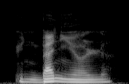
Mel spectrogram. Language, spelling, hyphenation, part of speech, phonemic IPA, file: French, bagnole, ba‧gnole, noun, /ba.ɲɔl/, Fr-bagnole.ogg
- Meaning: ride; whip; wheels (an automobile)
